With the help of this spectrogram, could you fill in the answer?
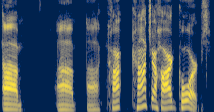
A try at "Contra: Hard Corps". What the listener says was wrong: did you say corpse? Contra Hardcore. The PS is silent. It's not a corpse.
